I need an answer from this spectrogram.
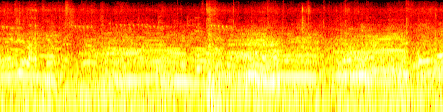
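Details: Cattle in Indonesia, low drawn-out lowing with rich harmonics, several moos running one into another across the stretch, with people talking and background noise.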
